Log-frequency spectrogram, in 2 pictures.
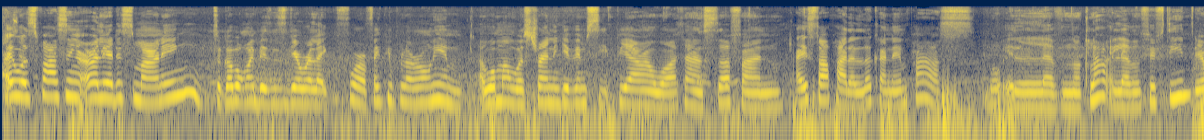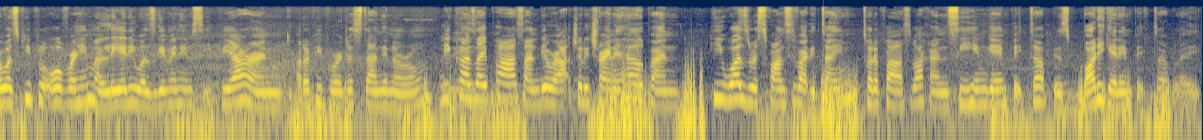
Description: A shocked passerby explained what she saw.
An onlooker at the scene at Massy carpark in Warrens.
